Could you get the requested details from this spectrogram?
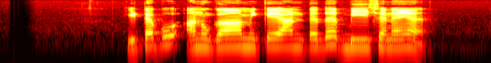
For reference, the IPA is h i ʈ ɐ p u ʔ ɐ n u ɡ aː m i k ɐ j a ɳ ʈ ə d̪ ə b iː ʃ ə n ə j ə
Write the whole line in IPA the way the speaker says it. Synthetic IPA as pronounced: h i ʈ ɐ p u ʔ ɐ n u ɡ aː m i k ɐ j a ɳ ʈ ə d̪ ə b iː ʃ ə n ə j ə

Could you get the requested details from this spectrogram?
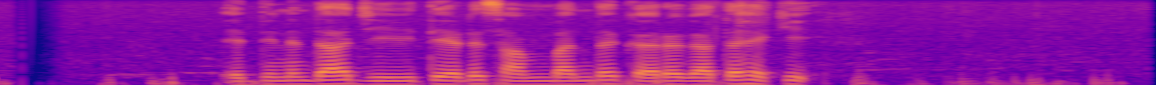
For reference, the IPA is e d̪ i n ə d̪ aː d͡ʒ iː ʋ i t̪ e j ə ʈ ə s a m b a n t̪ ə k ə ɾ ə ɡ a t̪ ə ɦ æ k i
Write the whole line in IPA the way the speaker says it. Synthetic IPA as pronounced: e d̪ i n ə d̪ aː d͡ʒ iː ʋ i t̪ e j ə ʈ ə s a m b a n d̪ ə k ə ɾ ə ɡ a t̪ ə ɦ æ k i

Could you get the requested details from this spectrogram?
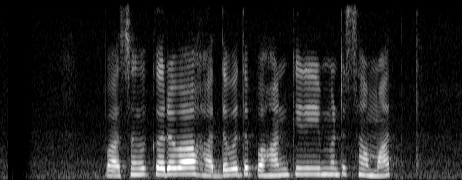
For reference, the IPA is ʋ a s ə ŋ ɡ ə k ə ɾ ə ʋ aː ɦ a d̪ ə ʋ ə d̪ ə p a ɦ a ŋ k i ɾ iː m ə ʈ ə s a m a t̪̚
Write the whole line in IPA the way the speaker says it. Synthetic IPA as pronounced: ʋ a s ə ŋ ɡ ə k ə ɾ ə ʋ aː ɦ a d̪ ə ʋ ə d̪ ə p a ɦ a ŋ k i ɾ iː m ə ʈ ə s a m a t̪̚

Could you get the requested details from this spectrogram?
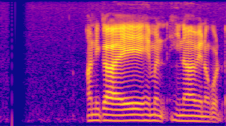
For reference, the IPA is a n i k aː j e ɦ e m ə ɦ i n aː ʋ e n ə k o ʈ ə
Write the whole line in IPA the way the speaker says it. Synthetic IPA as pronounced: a n i k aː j e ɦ e m ə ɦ i n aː ʋ e n ə k o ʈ ə

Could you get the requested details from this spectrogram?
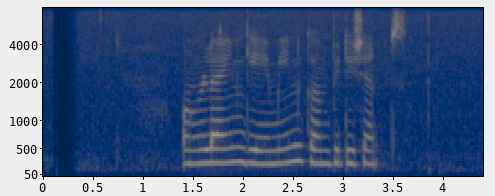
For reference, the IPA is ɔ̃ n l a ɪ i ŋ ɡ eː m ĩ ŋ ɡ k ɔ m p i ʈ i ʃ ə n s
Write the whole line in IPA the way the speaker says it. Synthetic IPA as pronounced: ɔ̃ n l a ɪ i n ɡ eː m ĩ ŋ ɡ k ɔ m p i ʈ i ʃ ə n s

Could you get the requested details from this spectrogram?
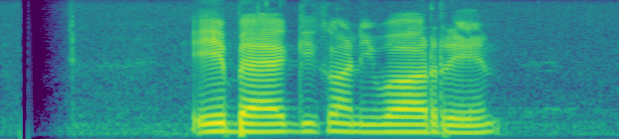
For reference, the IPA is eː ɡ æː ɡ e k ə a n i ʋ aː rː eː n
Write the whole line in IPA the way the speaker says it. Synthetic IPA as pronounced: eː b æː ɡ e k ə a n i ʋ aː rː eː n

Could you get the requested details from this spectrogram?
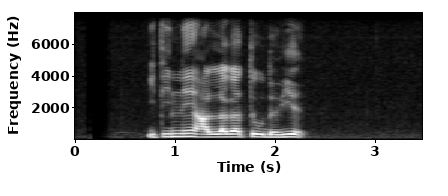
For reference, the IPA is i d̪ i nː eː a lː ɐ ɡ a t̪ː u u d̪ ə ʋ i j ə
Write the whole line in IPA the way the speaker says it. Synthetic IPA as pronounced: i t̪ i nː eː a lː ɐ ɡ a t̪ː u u d̪ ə ʋ i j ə

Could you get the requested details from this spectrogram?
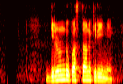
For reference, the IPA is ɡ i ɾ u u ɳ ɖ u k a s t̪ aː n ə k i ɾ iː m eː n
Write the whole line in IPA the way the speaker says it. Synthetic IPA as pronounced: ɡ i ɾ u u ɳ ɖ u p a s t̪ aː n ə k i ɾ iː m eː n

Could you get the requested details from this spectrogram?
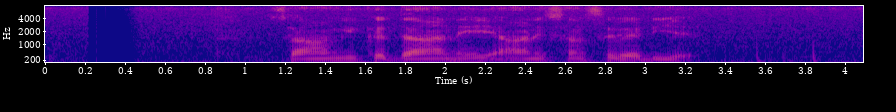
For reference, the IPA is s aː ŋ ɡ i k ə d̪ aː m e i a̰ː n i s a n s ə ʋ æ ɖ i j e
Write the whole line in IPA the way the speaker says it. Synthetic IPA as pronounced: s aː ŋ ɡ i k ə d̪ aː n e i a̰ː n i s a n s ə ʋ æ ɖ i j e

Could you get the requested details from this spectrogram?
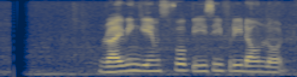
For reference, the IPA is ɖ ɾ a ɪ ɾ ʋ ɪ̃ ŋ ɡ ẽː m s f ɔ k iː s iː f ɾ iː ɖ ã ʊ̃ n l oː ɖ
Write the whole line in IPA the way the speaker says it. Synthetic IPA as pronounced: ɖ ɾ a ɪ ʋ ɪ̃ ŋ ɡ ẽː m s f ɔ p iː s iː f ɾ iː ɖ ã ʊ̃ n l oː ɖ

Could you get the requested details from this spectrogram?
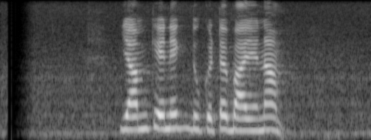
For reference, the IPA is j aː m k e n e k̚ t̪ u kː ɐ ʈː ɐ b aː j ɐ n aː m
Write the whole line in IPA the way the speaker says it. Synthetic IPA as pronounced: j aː m k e n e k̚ d̪ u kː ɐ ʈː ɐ b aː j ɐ n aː m

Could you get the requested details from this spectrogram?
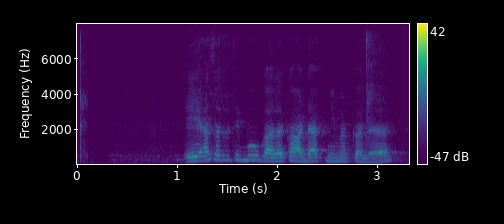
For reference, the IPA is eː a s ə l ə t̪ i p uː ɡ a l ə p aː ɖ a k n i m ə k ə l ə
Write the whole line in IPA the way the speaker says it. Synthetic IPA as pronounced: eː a s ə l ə t̪ i b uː ɡ a l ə k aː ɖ a k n i m ə k ə l ə

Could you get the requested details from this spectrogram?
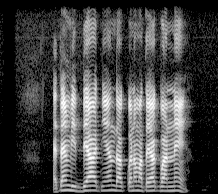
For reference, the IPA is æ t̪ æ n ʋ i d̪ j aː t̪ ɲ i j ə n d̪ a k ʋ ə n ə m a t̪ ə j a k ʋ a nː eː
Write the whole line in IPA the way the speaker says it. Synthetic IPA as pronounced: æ t̪ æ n ʋ i d̪ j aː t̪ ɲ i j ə n d̪ a k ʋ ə n ə m a t̪ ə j a k ʋ a nː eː

